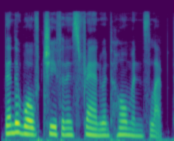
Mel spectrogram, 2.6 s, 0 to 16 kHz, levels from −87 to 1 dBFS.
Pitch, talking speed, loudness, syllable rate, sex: 175 Hz, 250 wpm, -18 LUFS, 4.6 syllables/s, female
